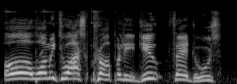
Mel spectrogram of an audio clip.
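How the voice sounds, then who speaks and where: High, brash little Welsh fairy lord. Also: male voice, lively intonation, a little fast. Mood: coaxing. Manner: blustering, cheeky, theatrical. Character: brash, chatty, self-important little fairy lord, male. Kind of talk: animated fantasy game voice acting.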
